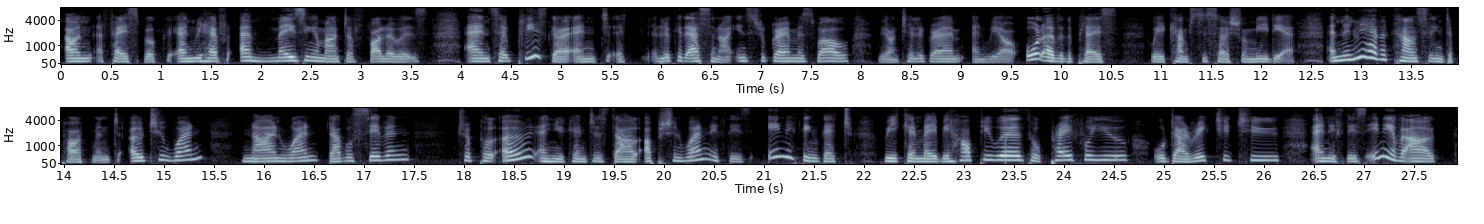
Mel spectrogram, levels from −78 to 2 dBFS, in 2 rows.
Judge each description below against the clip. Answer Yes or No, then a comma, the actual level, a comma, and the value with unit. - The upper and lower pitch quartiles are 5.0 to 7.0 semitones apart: Yes, wide, 5.4 semitones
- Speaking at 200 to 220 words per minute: No, average, 185 wpm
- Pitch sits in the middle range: Yes, medium, 160 Hz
